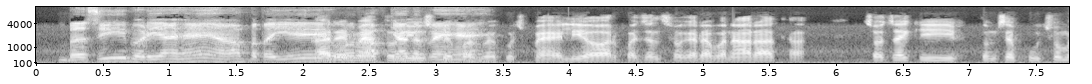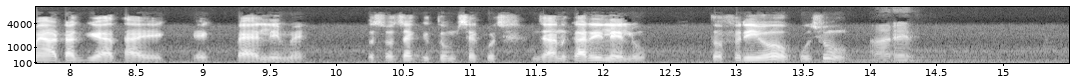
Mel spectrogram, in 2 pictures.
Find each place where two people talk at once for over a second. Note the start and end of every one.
2.1-3.4

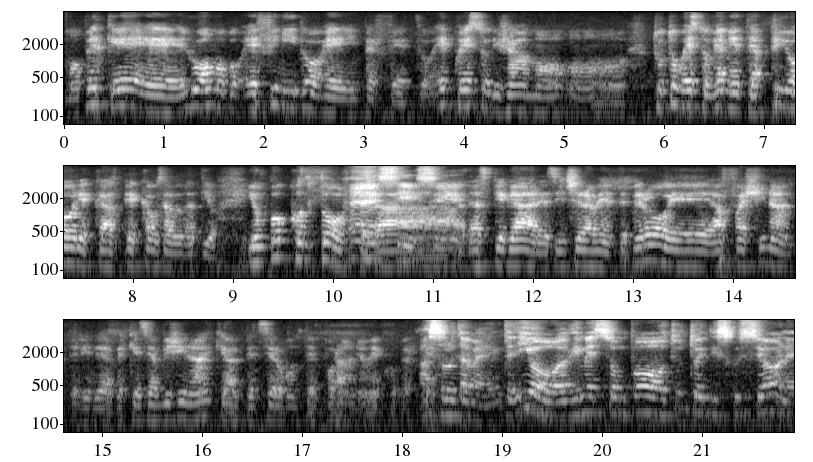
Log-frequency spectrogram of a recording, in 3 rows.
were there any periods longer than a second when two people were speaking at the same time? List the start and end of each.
10.1-11.3

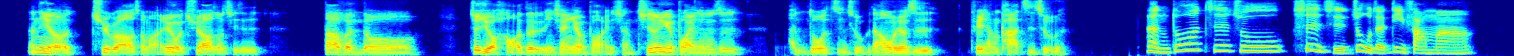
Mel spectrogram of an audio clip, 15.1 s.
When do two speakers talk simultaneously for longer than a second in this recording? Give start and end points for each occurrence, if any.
none

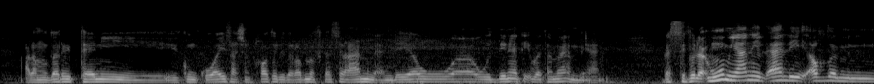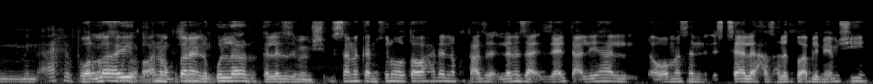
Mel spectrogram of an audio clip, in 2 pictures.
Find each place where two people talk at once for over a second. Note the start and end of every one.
9.5-10.9

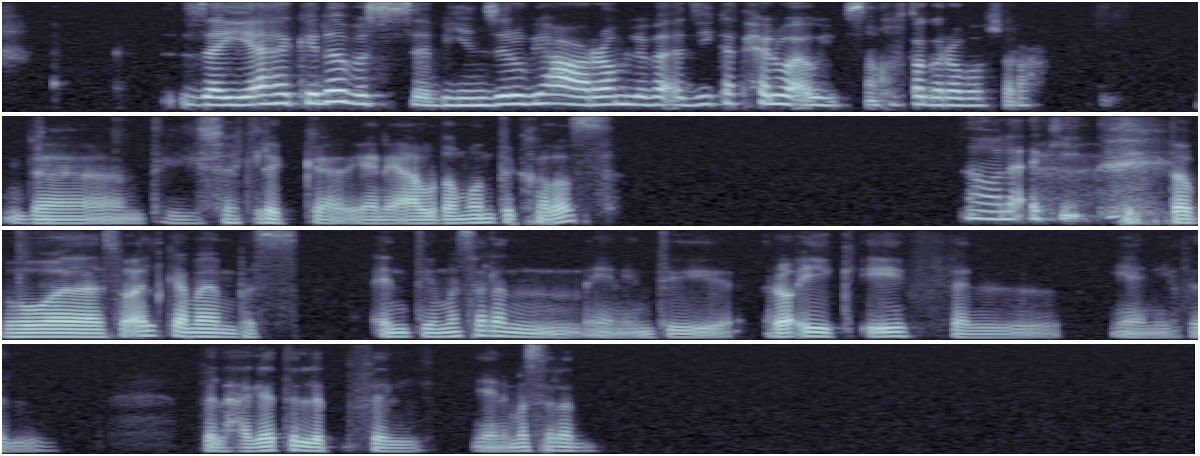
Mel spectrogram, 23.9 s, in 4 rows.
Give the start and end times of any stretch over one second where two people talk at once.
none

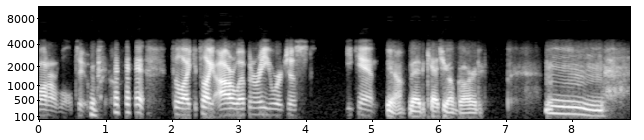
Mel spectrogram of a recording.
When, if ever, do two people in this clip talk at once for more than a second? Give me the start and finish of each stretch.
none

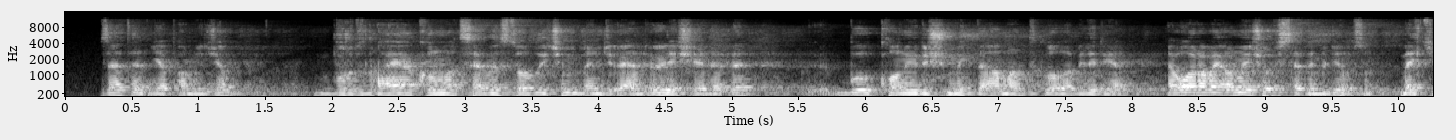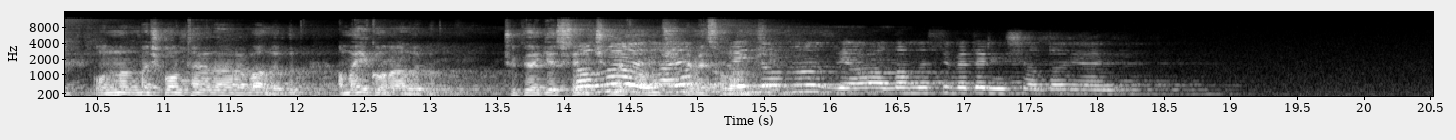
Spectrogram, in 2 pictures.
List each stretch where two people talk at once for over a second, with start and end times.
14.0-15.6

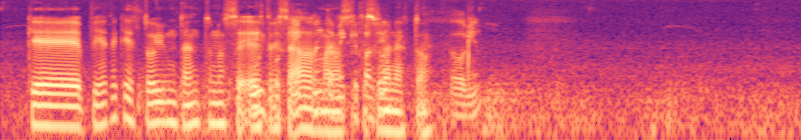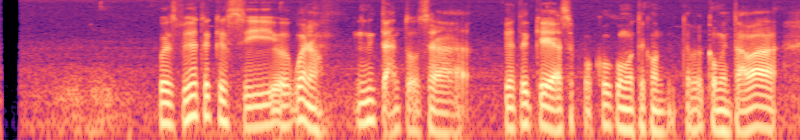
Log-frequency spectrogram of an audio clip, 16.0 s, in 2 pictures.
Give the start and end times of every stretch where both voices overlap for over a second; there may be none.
2.5-3.9

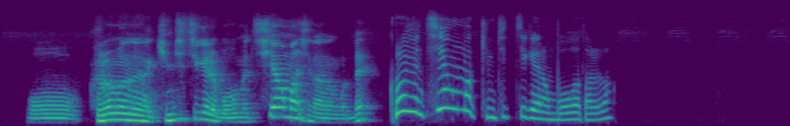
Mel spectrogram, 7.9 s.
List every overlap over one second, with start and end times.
none

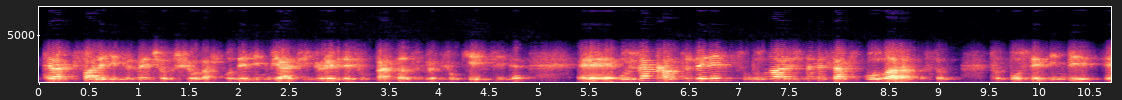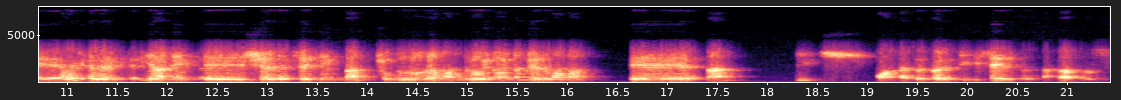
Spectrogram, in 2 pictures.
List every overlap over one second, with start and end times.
11.0-13.2

